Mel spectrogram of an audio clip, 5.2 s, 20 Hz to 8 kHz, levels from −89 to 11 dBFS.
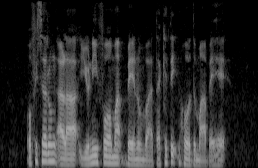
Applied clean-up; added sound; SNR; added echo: none; none; none; none.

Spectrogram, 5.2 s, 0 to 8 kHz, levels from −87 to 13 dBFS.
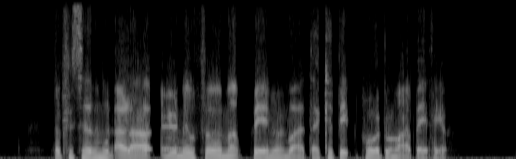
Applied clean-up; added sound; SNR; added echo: neural diffusion model UNIVERSE++.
